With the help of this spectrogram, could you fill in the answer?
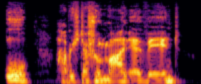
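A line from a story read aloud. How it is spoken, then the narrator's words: Murmured. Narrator (German): murmelte Nathanael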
